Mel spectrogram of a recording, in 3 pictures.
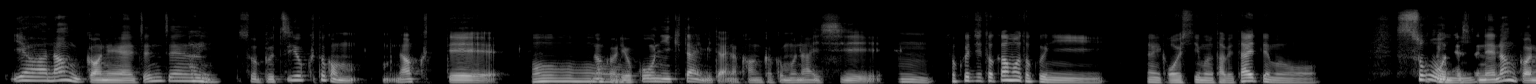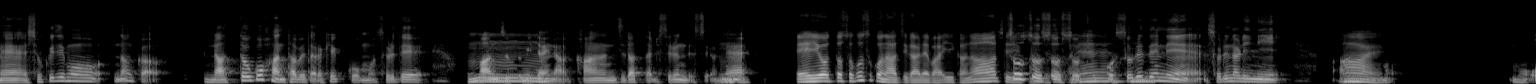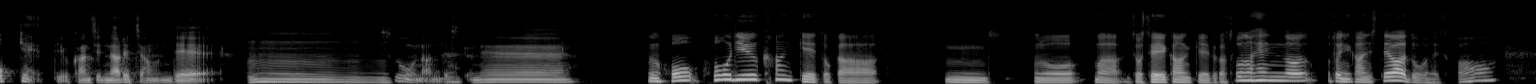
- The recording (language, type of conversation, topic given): Japanese, advice, 自分の理想の自分像に合わせて、日々の行動を変えるにはどうすればよいですか？
- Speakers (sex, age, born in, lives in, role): male, 40-44, Japan, Japan, user; male, 45-49, Japan, Japan, advisor
- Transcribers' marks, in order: other noise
